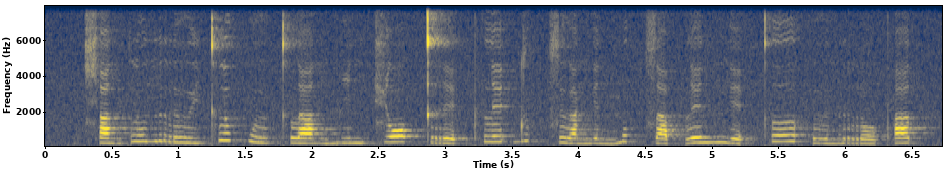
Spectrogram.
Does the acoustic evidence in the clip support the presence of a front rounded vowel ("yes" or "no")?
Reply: no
